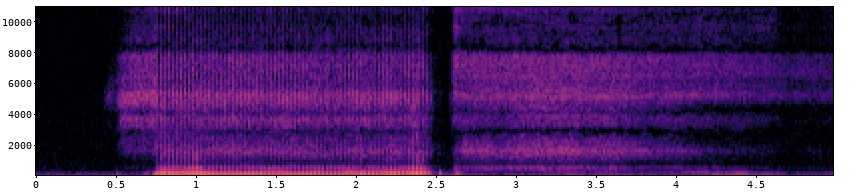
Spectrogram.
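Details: Sleepy blue-nose pitbull cuddling: one long, low, rattling snore on the in-breath followed by a quiet breath out; snoring.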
